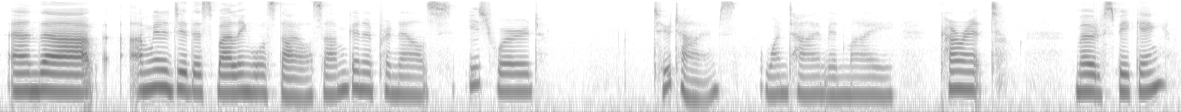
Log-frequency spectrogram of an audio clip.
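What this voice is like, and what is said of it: American Southern accent. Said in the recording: “I'm from the South, the American South. And I'll let you figure out from the accent.”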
